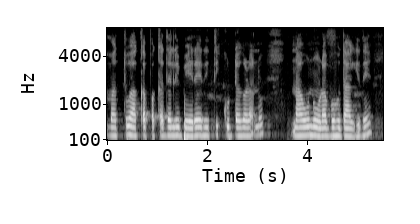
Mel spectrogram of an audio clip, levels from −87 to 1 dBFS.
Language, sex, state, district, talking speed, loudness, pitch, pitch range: Kannada, female, Karnataka, Koppal, 85 wpm, -16 LUFS, 170 Hz, 165-180 Hz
